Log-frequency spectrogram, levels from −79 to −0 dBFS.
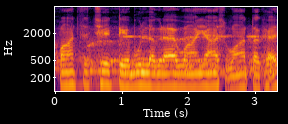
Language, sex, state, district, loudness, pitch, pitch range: Hindi, male, Bihar, Araria, -16 LUFS, 130 Hz, 125-135 Hz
